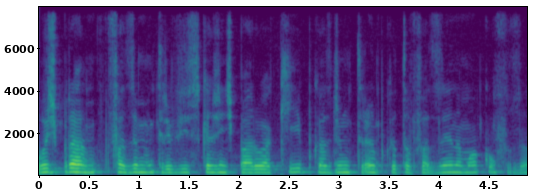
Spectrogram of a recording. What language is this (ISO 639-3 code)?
por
